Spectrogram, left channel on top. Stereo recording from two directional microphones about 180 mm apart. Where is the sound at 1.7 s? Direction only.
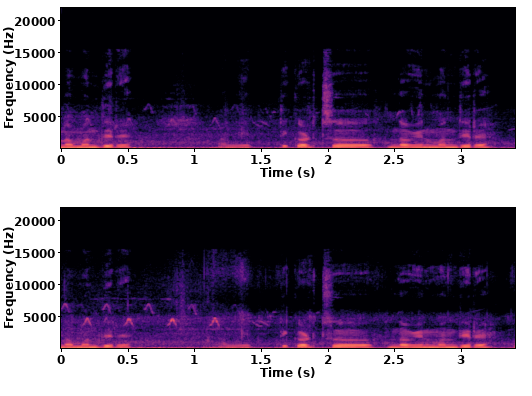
5° left (ahead or behind).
